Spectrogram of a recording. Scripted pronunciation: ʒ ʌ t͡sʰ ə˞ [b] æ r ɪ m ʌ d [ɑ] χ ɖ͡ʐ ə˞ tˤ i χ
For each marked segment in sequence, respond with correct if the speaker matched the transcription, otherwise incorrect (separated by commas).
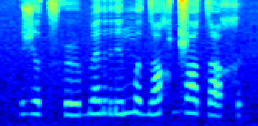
correct, correct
